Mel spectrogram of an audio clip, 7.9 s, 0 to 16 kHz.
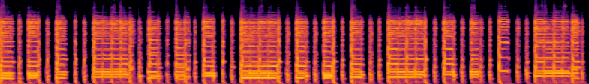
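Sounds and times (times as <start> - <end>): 
dry guitar: 0.0 - 7.8.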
